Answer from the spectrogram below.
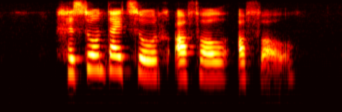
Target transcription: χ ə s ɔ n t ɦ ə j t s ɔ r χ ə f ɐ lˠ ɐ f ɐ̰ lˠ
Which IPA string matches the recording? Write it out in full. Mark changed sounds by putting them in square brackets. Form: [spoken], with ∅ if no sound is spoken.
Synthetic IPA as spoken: χ ə s ɔ n t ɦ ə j t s ɔ r χ [ɐ] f ɐ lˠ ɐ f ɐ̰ lˠ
